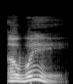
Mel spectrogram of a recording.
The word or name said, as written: away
